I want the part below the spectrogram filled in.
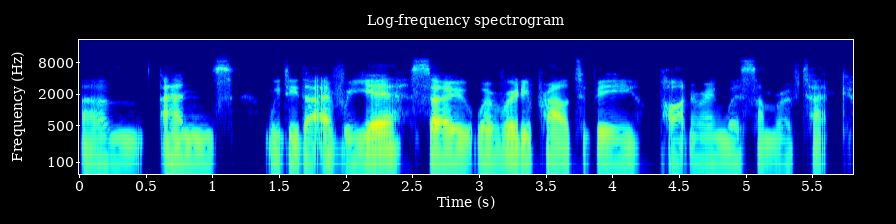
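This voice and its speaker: A woman with a British accent speaks at a moderate pace in a very deep, low pitch and a monotone, flat intonation. The sound is dry and close with no echo, and her loudness swings widely. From United Kingdom (military family, lived in many countries). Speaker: workshop host, recruiter. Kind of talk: online workshop presentation. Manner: casual, chatty.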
